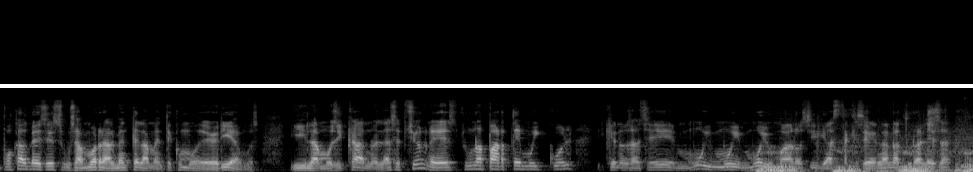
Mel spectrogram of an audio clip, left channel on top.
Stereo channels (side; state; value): left; silent; 57 dB below the other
